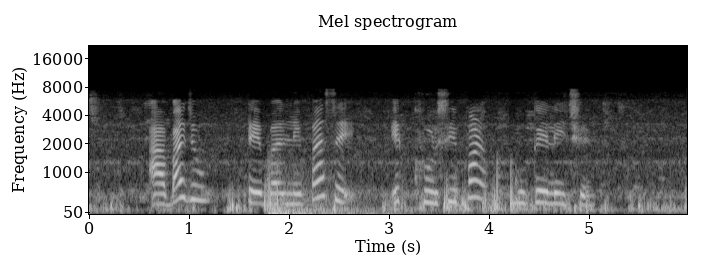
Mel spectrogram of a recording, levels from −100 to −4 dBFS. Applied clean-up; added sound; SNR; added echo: none; Drum; 8 dB; none.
